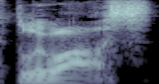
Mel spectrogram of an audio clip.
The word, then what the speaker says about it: BluOS: I get to it is it blue o or blue OS it's blue o wow yeah I I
